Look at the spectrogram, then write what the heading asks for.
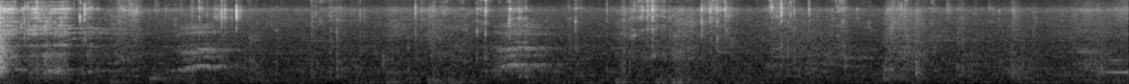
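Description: Popcorn being chewed and crunched: irregular crisp crackles and clicks, with a few short voice-like sounds about a second and a half in and again near four seconds.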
